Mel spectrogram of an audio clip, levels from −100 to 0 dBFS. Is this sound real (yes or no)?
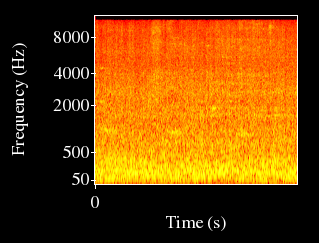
yes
